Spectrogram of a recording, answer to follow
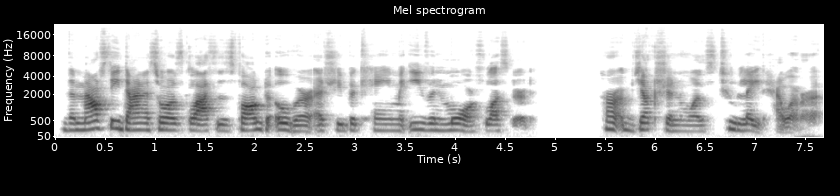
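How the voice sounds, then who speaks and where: A woman reading a fan story aloud as narrator, with lively, playful storytelling. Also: medium pitch. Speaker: podfic reader.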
